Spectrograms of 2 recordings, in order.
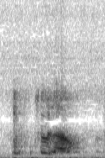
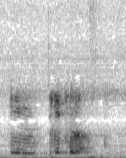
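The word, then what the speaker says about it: Sin Título: Well, I pronounce it incorrectly. I pronounce it Scene Tutulo, but that is technically incorrect. The Spanish speakers will tell you that it is Scene Tutulo.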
